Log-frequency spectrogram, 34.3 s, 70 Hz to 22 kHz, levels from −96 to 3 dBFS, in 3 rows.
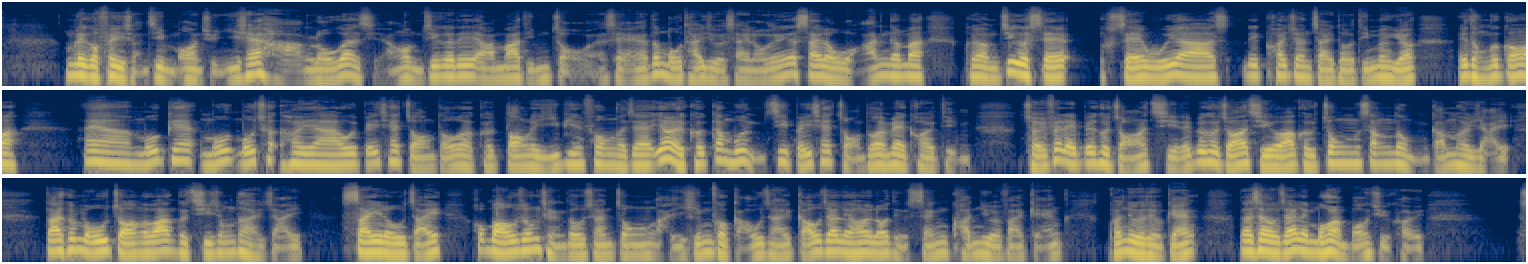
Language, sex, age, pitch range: Chinese, male, 20-39, 115-150 Hz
